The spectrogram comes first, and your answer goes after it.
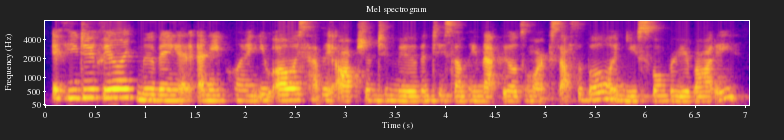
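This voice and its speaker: Distant-miked woman guiding a meditation. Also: medium pitch. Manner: gentle tentative invitations, unhurried pauses. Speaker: meditation facilitator. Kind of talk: guided body scan meditation instruction. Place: at home, indoors. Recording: home recording, distant mic.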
